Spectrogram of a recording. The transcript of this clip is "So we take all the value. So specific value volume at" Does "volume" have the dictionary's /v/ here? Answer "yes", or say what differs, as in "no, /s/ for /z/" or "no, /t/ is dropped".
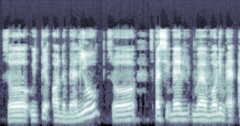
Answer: yes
